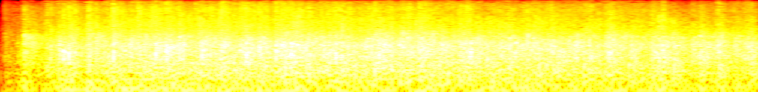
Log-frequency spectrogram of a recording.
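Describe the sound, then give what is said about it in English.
Steady audience applause rises quickly and holds as a dense, even patter of many hands clapping for about five seconds, with no voices standing out; a conference dev room audience applauding to welcome a speaker's talk. “Which I'm very curious to hear about because I'm also dealing with very old code, so a round of applause.”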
